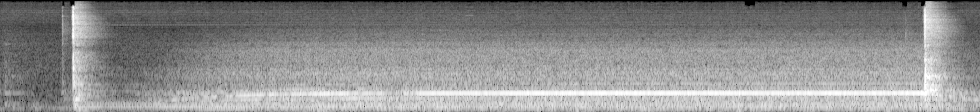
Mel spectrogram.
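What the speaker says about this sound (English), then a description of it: "this one has quite a good AC powered cooling fan" The AC-powered cooling fan of a Cromemco computer system switches on with a click, then runs as a steady whirring hum with a faint whine for several seconds before a second click cuts it off.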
